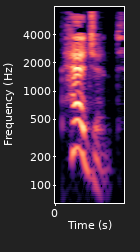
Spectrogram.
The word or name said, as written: pageant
